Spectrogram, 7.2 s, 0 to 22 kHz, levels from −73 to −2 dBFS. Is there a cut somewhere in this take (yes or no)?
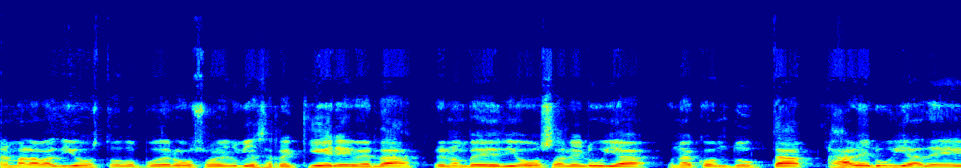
yes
